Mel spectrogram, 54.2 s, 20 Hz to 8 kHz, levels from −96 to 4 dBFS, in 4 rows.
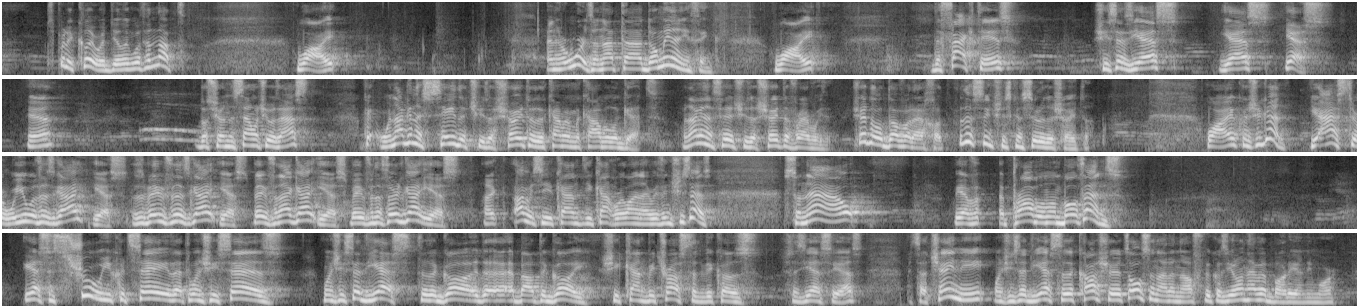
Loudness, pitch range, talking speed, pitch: -15 LUFS, 175-230 Hz, 190 wpm, 200 Hz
